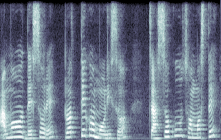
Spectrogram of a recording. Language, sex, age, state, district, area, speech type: Odia, female, 18-30, Odisha, Kandhamal, rural, spontaneous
